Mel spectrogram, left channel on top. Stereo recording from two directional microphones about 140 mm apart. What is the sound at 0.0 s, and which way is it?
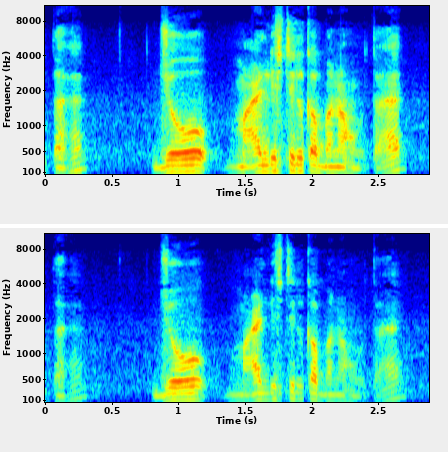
Speech, 30° left (ahead or behind).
